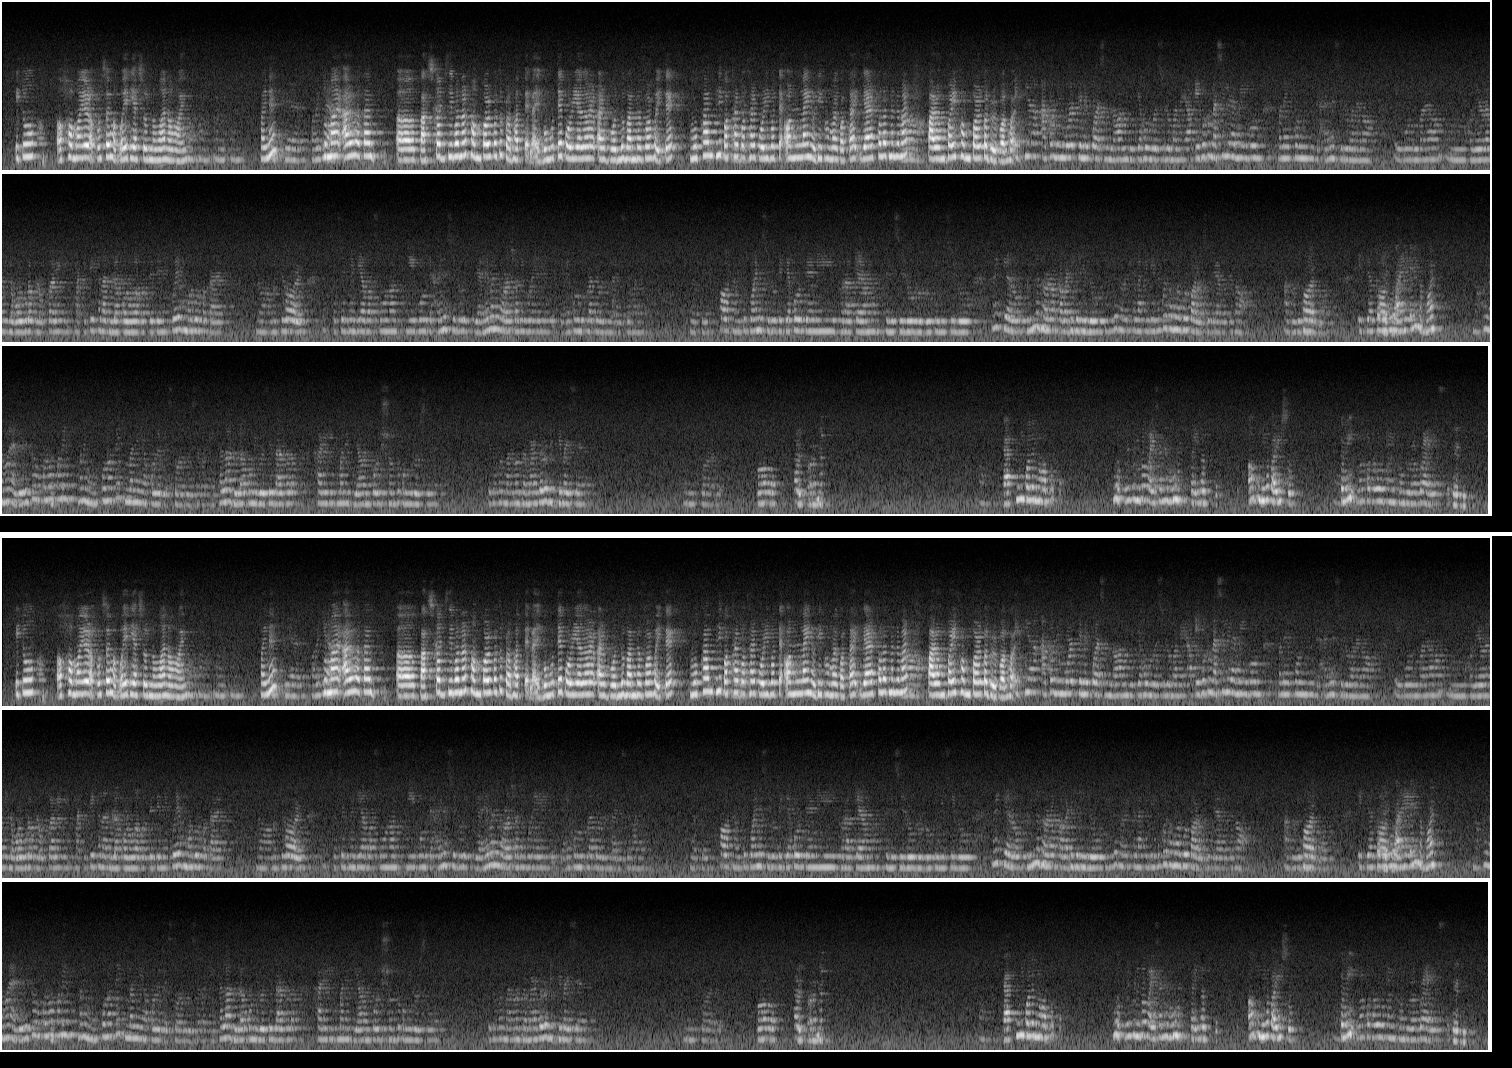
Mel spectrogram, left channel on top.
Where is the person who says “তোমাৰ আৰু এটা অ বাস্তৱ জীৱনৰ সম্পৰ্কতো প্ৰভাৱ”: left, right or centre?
Centre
